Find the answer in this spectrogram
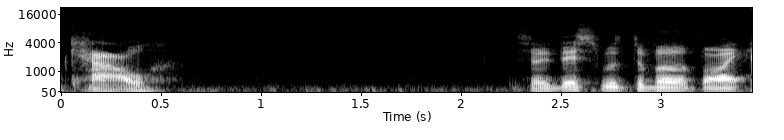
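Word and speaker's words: Kao: in next up is Cal the kangaroo or KO the kangaroo but it's supposed to be pronounced um um cow so this was developed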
